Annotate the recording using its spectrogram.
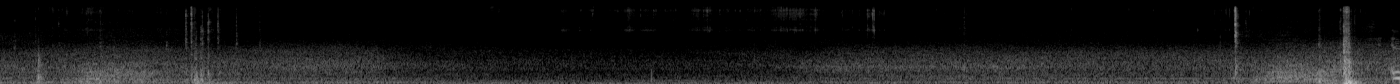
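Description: Minivan doors being worked by hand: a couple of latch clicks near the start and a louder latch clunk near the end, with a steady outdoor hiss in between.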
